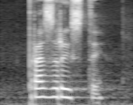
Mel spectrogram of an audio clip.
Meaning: transparent
- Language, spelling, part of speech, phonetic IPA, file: Belarusian, празрысты, adjective, [prazˈrɨstɨ], Be-празрысты.ogg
